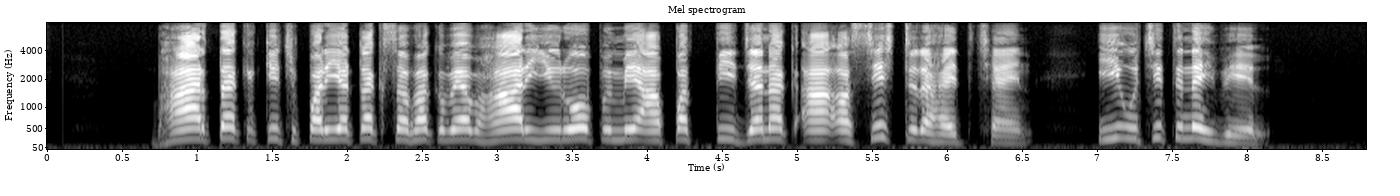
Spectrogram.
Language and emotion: Maithili, disgusted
